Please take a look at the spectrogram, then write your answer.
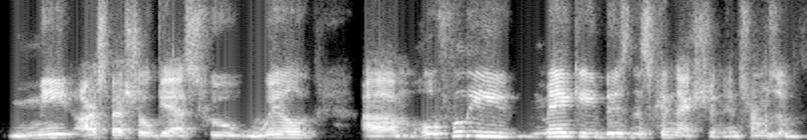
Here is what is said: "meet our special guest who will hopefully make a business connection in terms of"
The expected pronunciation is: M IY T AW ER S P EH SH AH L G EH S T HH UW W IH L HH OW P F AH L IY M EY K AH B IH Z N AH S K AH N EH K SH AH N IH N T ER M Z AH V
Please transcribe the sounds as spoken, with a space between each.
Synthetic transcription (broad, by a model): M IY T AW ER S P EH SH L G EH S T HH UW W IH L HH OW P F L IY M EY K AH B IH Z N AH S K AH N EH K SH AH N IH N T ER M Z AH V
